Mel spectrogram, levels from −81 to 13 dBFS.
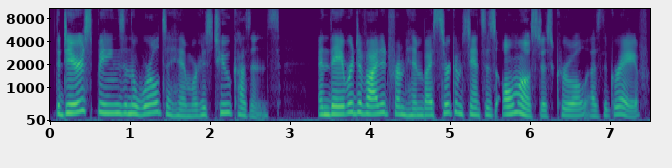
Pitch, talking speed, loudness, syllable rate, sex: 215 Hz, 210 wpm, -21 LUFS, 5.6 syllables/s, female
